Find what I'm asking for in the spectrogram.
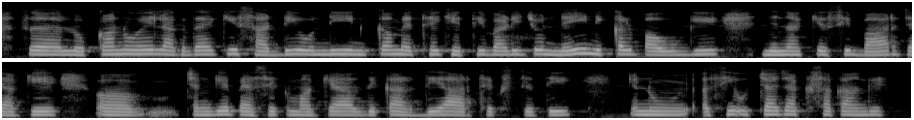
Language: Punjabi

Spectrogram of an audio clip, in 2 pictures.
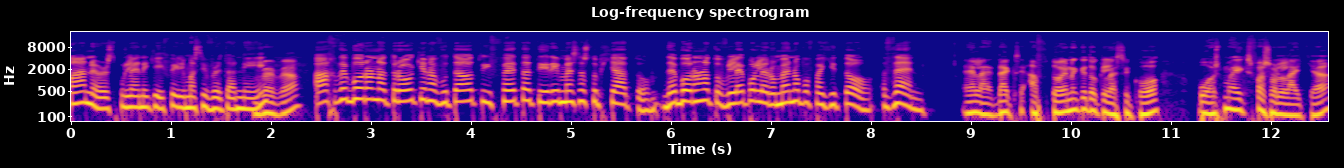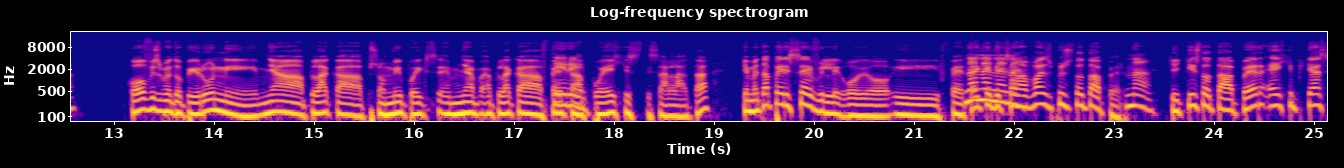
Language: Greek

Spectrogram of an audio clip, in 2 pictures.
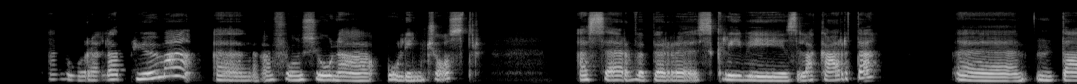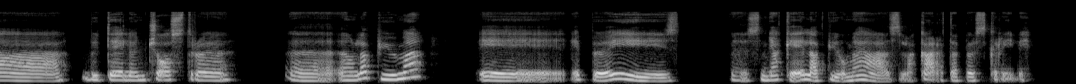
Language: Piedmontese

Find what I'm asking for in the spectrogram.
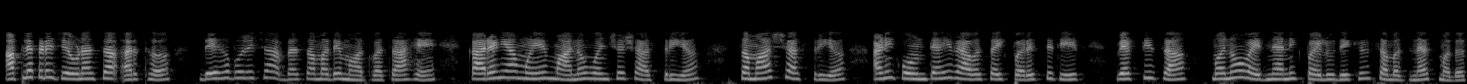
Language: Marathi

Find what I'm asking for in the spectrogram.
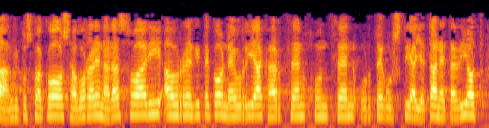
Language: Basque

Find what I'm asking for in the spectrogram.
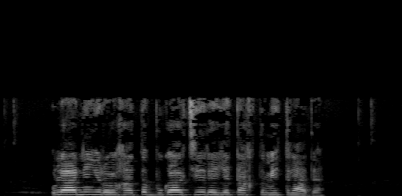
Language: Uzbek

